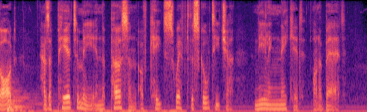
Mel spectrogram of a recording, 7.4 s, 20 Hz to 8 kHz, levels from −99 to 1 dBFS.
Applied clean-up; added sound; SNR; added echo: none; Bowed string instrument; 11 dB; none.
